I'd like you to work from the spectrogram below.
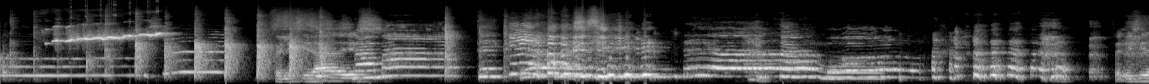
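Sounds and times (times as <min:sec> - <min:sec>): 
several people applauding: 0:00.0 - 0:03.5
cheering: 0:00.2 - 0:02.4
shrill whistle-like tones: 0:00.4 - 0:02.1
speech: 0:02.8 - 0:04.1, 0:05.0 - 0:07.0
laughter: 0:05.1 - 0:06.8, 0:07.5 - 0:08.4, 0:09.2 - 0:10.9.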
